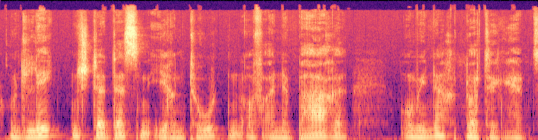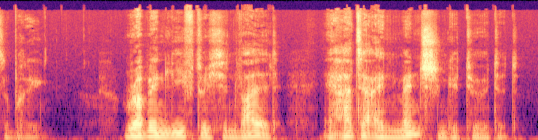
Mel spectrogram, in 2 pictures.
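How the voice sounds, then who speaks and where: A man narrates a bedtime story with a calm, even delivery. His voice sits low and sounds husky. The recording is dry and close, with no room sound. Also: no echo.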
